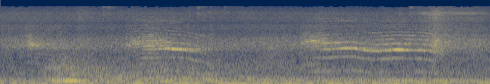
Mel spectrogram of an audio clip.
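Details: Kitten meowing as if asking for milk: two drawn-out, harmonic meows that slide downward, the second longer, over a steady low hum.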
